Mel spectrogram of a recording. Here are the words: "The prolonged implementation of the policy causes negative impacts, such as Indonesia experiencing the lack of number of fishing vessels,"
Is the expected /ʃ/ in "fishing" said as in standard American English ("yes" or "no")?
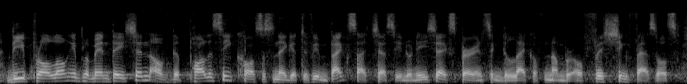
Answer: yes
